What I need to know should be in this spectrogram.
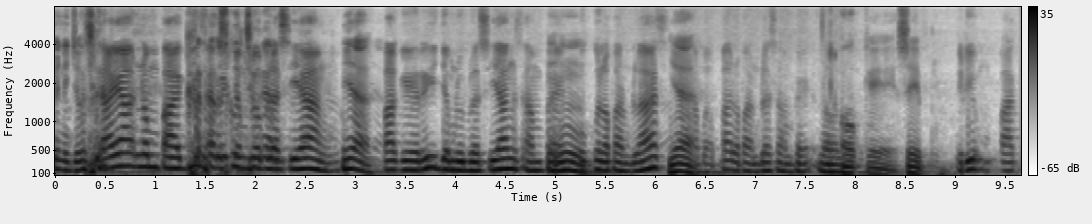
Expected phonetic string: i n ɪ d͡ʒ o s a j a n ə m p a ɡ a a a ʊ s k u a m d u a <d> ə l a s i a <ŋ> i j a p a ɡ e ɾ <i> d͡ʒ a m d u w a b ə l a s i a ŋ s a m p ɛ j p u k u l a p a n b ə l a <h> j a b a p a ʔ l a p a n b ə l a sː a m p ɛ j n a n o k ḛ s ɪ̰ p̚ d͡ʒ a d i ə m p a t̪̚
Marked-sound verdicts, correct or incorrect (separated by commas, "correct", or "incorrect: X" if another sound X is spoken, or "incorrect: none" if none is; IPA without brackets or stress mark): incorrect: b, correct, correct, incorrect: s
